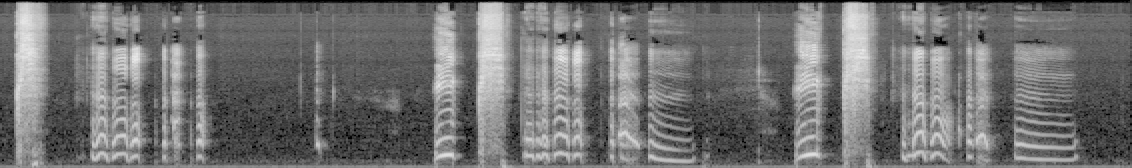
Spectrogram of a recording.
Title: 【赤ちゃん】くしゃみ【成長記録】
